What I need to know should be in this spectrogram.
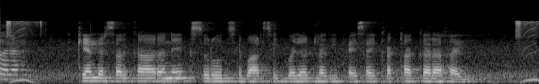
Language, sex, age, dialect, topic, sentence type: Magahi, female, 18-24, Central/Standard, banking, statement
